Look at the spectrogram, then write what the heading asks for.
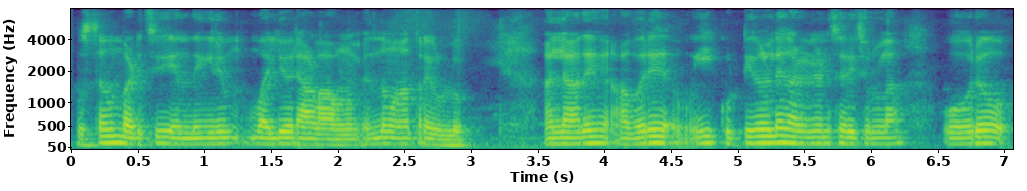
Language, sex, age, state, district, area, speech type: Malayalam, male, 18-30, Kerala, Kollam, rural, spontaneous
